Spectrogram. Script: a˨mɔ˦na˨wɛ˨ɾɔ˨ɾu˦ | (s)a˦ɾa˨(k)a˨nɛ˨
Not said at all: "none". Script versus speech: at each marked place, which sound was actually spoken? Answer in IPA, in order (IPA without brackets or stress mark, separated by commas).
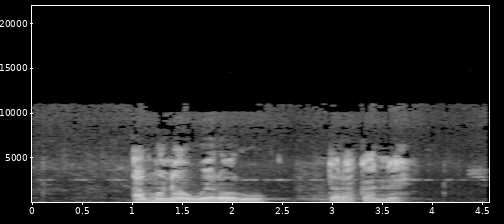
t, k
